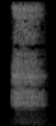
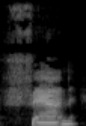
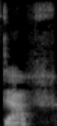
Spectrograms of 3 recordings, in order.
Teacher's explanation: fricatives our speech sounds articulated with a hiss or friction so we'll start with a place of articulation at the lips and teeth the voiceless fricative as in the beginning of fan and the end of death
